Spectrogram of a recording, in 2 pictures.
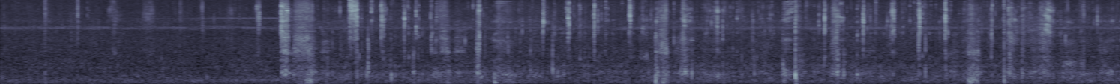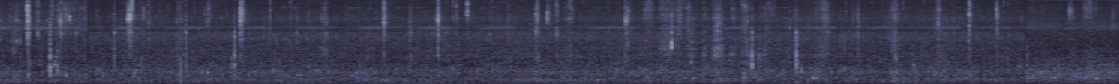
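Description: Close-up eating sounds: irregular wet smacks and sharp clicks of chewing and lip-smacking, starting about four seconds in, thickest in the first half and sparser later, over a steady faint high-pitched hum.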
